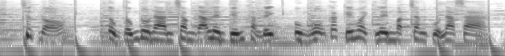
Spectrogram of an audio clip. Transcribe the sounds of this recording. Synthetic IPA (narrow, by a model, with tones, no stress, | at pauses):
t͡ɕɨ˦˥ək̚ɗɔ˨˦t̪ə˧˩ŋ͡mt̪ʰə˨˦wŋ͡mɗo˧naː˧nt͡ɕa˧mɗa̰ː˧˥le˧nt̪i˨˦əŋxa˧˩ŋɗḭ̈˧˨ŋʔʊ˧˩ŋ͡mho̰˧˨kaː˦˥kːe˨˦ɦwa˨˩jk̟̚le˧nma˨˩t̚t͡ɕa˧ŋku˧˩ənaː˧saː˧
